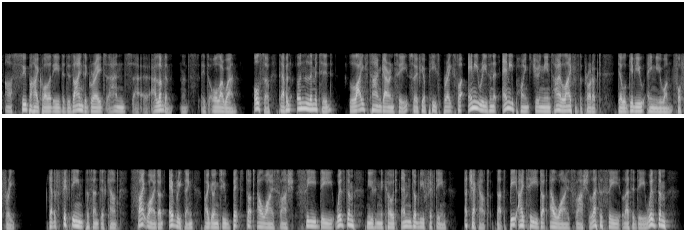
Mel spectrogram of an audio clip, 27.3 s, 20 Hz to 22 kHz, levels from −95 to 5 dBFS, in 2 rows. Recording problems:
high frequencies cut off; severe; nothing above 4 kHz

